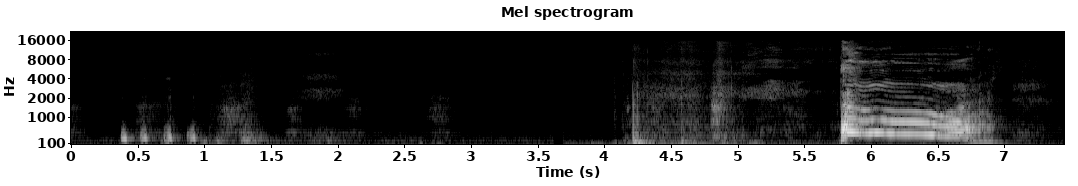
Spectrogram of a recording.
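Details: Husky indoors at home, roughhousing with another dog: a quick run of short yips, then a rough growly burst, ending in a loud drawn-out awoo that slides downward in pitch.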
